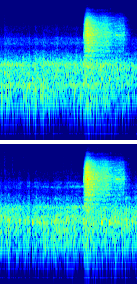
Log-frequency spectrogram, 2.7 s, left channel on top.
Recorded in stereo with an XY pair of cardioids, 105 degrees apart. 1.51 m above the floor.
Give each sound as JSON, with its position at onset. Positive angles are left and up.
{"t": 1.7, "sound": "breaking glass", "azimuth_deg": -25, "distance_m": 3.0}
